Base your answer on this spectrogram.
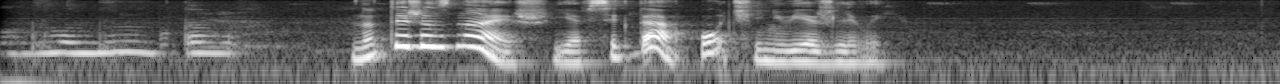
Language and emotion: Russian, positive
